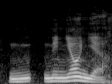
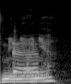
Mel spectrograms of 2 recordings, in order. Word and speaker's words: Mignogna: Okay, I'm going to try to pronounce his name, Mignogna. What do you think, Nastasha? You speak Italian, Steve Mignogna? – I think so. I think that's fine. Yeah, that's good.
